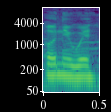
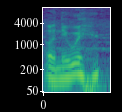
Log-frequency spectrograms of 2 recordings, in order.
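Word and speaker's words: ONEWE: Ça, c'est Oneway, ça se prononce. Ah ouais, c'était pas One Lui. Non, mais en français, tu dirais Oneway.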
